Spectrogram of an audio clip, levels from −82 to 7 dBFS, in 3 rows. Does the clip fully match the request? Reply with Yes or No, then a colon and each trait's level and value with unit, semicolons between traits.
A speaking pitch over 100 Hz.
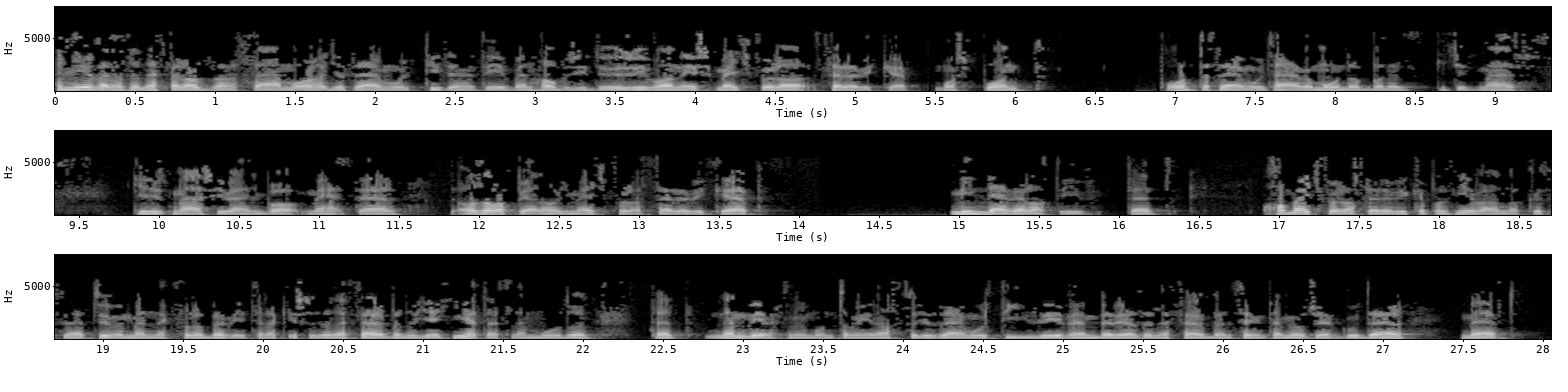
Yes: low, 110 Hz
